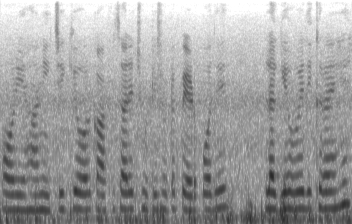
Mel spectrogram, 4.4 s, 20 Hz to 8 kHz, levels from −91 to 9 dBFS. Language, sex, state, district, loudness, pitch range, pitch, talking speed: Hindi, female, Madhya Pradesh, Dhar, -18 LUFS, 205-225 Hz, 215 Hz, 205 wpm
